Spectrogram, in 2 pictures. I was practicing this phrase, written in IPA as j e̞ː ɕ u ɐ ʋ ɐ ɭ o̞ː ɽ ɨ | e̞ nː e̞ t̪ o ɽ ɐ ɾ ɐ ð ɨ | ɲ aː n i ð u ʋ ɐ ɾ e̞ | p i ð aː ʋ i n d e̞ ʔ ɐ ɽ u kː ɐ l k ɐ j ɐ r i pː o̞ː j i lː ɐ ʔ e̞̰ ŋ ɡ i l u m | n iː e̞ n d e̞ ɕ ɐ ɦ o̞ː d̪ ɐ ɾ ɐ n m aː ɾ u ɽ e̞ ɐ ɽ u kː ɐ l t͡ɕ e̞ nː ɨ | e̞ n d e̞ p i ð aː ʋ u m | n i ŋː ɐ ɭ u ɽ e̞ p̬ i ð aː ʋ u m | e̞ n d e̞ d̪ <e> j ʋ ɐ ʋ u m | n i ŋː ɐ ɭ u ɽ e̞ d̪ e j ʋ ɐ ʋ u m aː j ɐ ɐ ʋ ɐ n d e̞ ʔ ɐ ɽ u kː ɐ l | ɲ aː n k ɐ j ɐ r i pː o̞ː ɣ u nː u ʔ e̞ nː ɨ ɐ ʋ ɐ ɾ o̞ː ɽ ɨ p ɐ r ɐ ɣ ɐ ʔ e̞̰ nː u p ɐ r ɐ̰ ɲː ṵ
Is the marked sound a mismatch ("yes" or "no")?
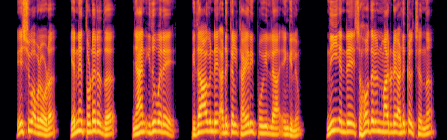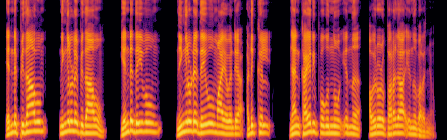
no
